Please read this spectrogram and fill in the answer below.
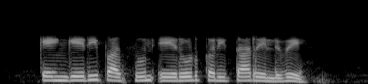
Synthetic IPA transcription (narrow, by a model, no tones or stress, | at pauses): kẽŋɡeɾiːpasuːneɾoɽkəɾit̪aɾelʋe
